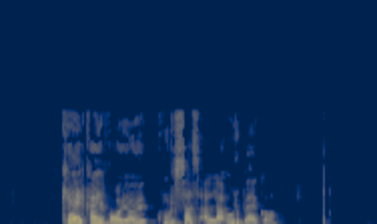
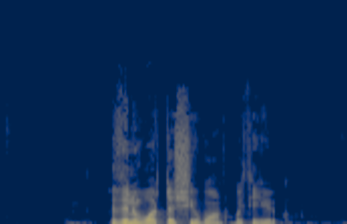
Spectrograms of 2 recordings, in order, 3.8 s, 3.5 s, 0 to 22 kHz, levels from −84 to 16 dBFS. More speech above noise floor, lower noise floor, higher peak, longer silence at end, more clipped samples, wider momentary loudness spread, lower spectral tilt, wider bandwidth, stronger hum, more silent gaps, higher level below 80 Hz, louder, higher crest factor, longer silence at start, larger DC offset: second, 54 dB vs 63 dB; second, -81 dBFS vs -87 dBFS; about the same, -10 dBFS vs -8 dBFS; first, 1 s vs 0.75 s; neither; second, 11 LU vs 14 LU; second, -3.5 dB/octave vs -6.5 dB/octave; second, 11.5 kHz vs 13 kHz; neither; neither; second, -88 dBFS vs -50 dBFS; about the same, -27 LUFS vs -26 LUFS; about the same, 20 dB vs 20 dB; second, 0.65 s vs 1.1 s; neither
